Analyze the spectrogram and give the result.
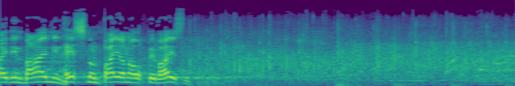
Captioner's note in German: Beifall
